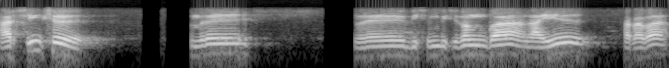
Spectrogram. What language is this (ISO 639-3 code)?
brx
